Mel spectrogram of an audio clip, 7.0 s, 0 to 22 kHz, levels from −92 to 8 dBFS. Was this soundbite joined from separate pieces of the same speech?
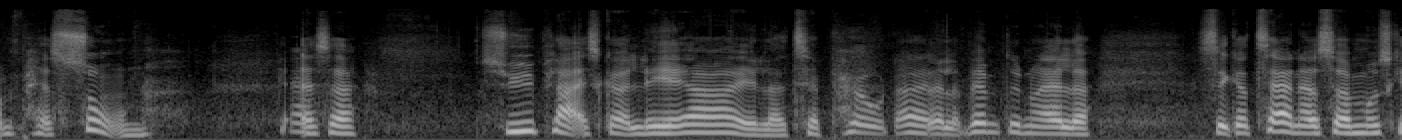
yes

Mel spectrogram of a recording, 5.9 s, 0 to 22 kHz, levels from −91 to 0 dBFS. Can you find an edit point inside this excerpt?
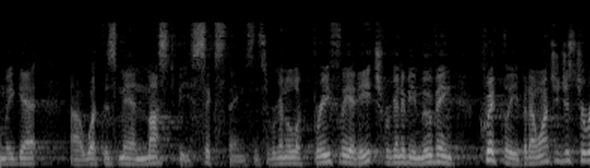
no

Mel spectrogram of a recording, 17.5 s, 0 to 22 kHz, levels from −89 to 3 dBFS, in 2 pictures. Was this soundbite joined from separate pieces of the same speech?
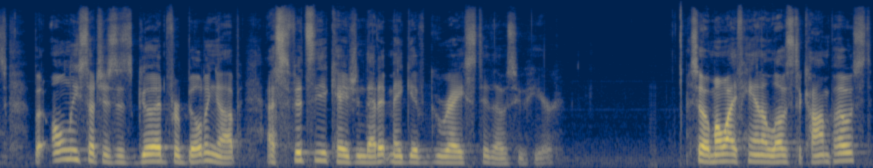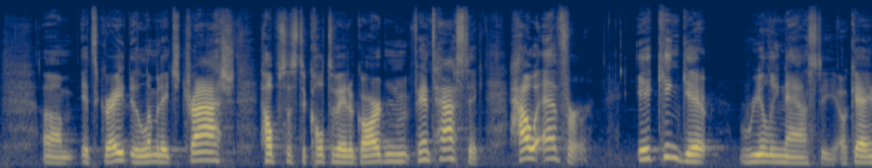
no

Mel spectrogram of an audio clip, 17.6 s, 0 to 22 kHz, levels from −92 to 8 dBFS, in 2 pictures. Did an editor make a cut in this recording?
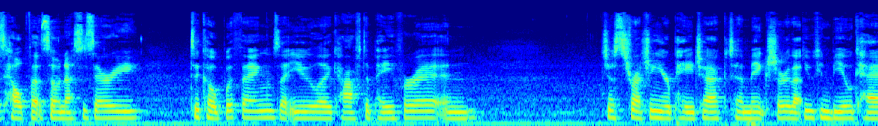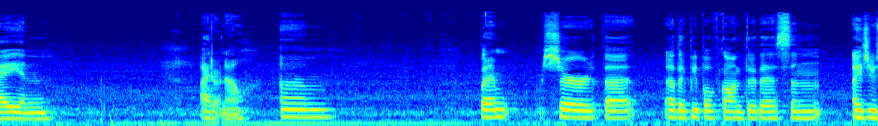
yes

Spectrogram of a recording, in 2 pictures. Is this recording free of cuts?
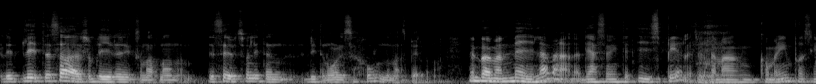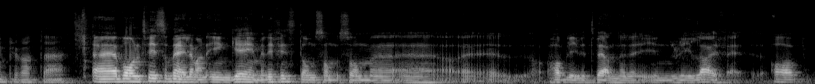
yes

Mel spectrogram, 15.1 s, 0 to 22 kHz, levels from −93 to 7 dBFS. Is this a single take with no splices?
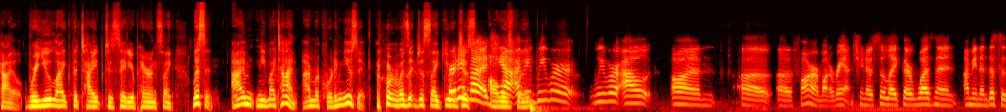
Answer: yes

